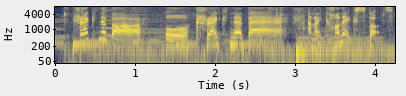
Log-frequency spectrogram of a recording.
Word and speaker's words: Creg ny Baa: Creg-ny-Baa, Rock of the Cows. The traditional pronunciation of this place name has changed over time to become Creg-ny-Baa, and it has been known as such for several decades now.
